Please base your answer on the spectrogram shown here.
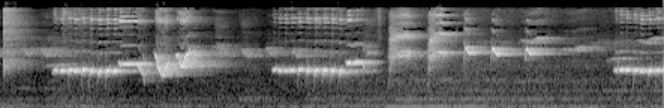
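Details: Young white-rumped shama from Indonesia singing to spur other shamas: level whistled notes alternating with fast swooping slurs, then a series of short stepped high whistles and another steady whistle at the end.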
